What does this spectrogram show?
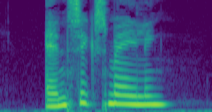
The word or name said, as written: ansigtsmaling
